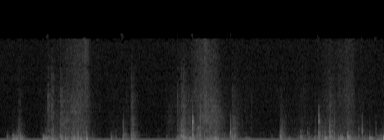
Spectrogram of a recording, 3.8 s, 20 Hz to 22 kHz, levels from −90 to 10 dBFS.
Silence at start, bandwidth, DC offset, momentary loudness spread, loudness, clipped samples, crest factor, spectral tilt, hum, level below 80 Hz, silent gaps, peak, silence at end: 0 s; 16.5 kHz; 0.4%; 10 LU; -53 LUFS; under 0.1%; 26 dB; -4 dB/octave; none; -72 dBFS; none; -28 dBFS; 0 s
